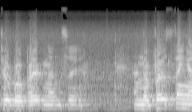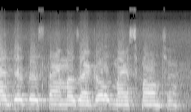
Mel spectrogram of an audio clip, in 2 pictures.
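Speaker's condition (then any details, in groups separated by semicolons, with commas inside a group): ALS (Lou Gehrig's disease); terminal, young onset, first sign abnormal walking; progressing, uses wheelchair, fell and cracked chin two years ago, no medication; sounds like having had a couple of drinks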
